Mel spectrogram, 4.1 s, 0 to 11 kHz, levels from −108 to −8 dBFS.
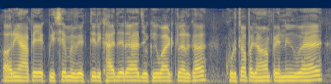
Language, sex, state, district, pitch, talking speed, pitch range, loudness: Hindi, male, Jharkhand, Palamu, 150 Hz, 305 wpm, 145-155 Hz, -15 LUFS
